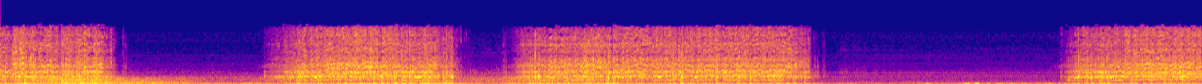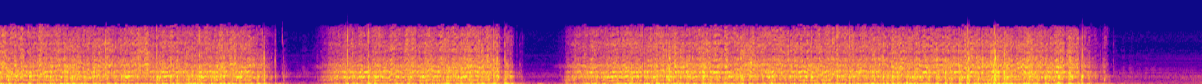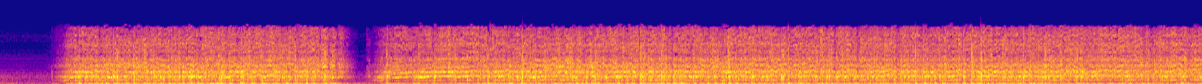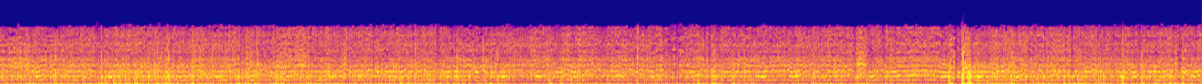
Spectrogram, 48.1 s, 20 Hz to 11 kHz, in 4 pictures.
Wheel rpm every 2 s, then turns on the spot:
70, 90, 90, 130, 10, 90, 160, 90, 90, 150, 160, 50, 110, 120, 150, 160, 170, 170, 170, 160, 160, 160, 160, 160.
none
